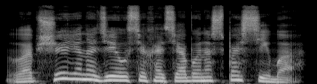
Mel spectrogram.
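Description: Audiobook: a woman voicing a low, sardonic male dragon lord, dry booth. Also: sing-song, a little slow, dry recording. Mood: mocking. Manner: sardonic, teasing. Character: mocking male dragon lord in human form. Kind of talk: audiobook dialogue reading.

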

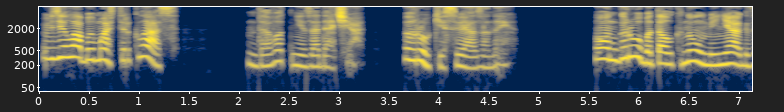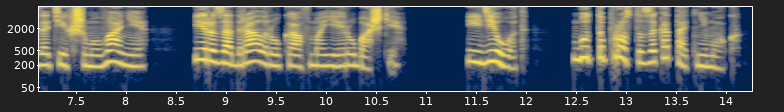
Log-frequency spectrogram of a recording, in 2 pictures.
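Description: A woman's voice: medium pitch, dry recording, clean studio sound. Woman reading a dramatic story. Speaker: audiobook narrator. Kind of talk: first-person fiction narration.

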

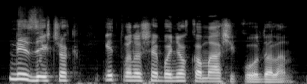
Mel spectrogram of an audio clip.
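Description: A calm, shrewd detective, read by a man who states grim facts plainly and without fuss. The voice has a gravelly edge and sounds close and dry. Faint music sits under it. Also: on the high side, no echo, voice pushed up. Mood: matter-of-fact. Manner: dry, matter-of-fact delivery. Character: calm shrewd male detective, matter-of-fact.

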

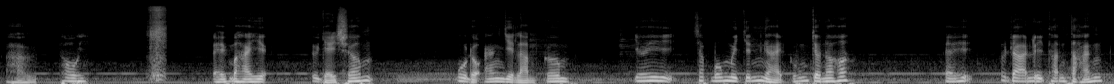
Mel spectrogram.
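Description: A man voicing an older grieving mother with a worried, gently coaxing manner. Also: medium pitch, unhurried, pauses often, muffled recording, faint music behind, voice pushed up, close to an everyday voice. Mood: tender.

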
